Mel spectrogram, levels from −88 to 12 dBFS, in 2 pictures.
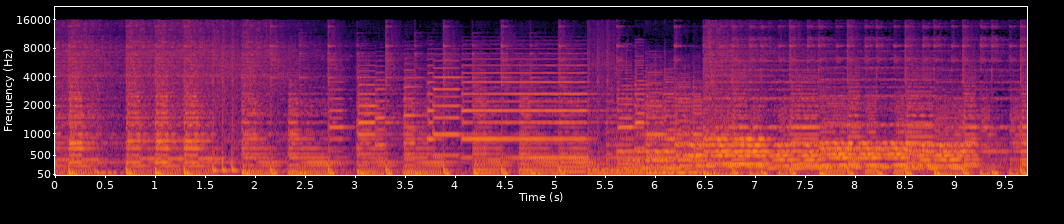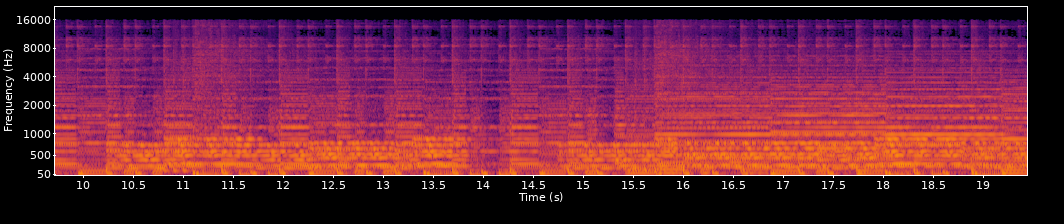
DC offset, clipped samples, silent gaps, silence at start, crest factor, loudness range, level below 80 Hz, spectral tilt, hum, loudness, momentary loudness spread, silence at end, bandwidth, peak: under 0.1%; under 0.1%; none; 0 s; 16 dB; 5 LU; -26 dBFS; -5 dB/octave; none; -16 LUFS; 6 LU; 0 s; 16.5 kHz; -2 dBFS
